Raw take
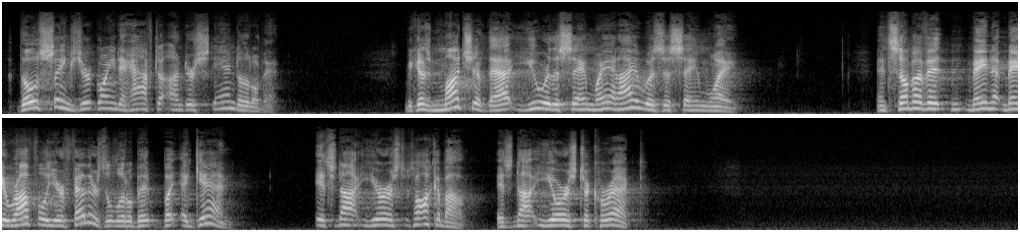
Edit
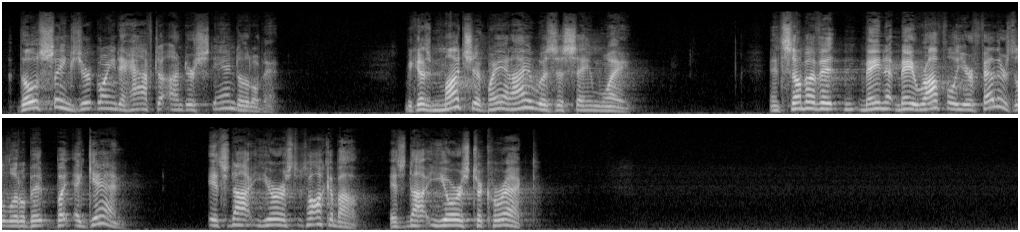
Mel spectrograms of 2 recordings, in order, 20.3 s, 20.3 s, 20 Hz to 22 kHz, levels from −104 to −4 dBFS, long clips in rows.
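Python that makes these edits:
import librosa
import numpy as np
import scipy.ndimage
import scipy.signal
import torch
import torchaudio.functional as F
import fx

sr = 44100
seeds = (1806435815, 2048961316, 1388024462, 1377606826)

y = fx.edit(x, sr, fx.cut(start_s=4.86, length_s=1.07), tone=tone)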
